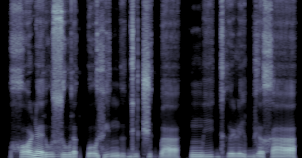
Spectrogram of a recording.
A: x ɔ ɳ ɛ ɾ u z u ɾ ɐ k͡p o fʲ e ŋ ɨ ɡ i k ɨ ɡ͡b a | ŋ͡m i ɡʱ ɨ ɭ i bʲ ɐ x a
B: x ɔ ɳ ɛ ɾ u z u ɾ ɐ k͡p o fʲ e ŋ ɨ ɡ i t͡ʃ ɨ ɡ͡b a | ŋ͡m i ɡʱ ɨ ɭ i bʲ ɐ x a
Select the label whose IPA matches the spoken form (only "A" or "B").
B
